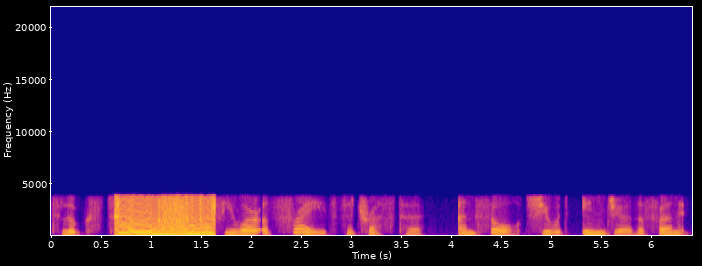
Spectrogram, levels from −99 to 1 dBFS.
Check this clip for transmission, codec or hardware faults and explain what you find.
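One fault is audible in this speech, from 0.65 to 1.65 s, against the 4 kHz ceiling of the G.711 mu-law telephone band.

Companded audio read as linear: mu-law bytes are played as plain 8-bit samples without expansion, so quiet passages swing over about half the range. The waveform becomes a blocky, clipped-looking slab, and the spectrogram fills with broadband noise even in pauses. It sounds loud and harshly buzzy.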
